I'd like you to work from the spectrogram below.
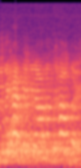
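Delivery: loud, high, quick question; calling out to crowd. Real, not acted. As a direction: call out fast to the crowd. Asks audience for more colors.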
